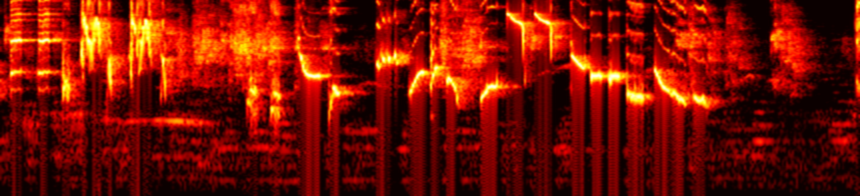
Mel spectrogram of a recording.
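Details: Kept orange-headed thrush from Sidoarjo, East Java, Indonesia, singing a rich, varied run of clear whistled phrases, slurred downward notes and quick high chirps in rapid succession, with brief pauses and a faint steady hum beneath.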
